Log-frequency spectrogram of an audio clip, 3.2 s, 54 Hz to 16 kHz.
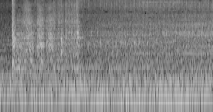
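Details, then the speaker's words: Suzuki DA64W turbo, after camshaft sensor replacement and battery-disconnect reset, fixing a high, erratic idle: a brief crank catches quickly into a smooth, quiet idle with no hunting. The RPM gauge now reads about 1,300–1,400 and no dashboard light blinks. "kita nyo yung andar, tahimik na. Tahimik na siya guys. Okay na yung tira natin."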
